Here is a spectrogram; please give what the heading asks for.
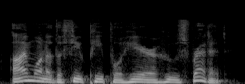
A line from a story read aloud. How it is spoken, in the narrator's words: she said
